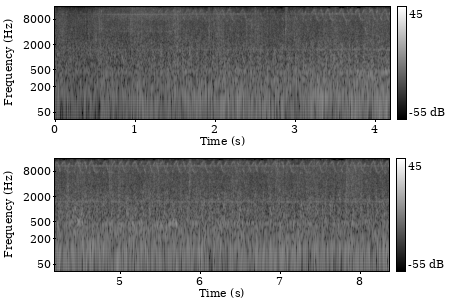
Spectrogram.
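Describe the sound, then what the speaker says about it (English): An enemy gunship helicopter in Metal Gear Solid V thunders overhead, its rotor a loud, steady, continuous drone with rapid blade chop, unbroken for the whole stretch. "That's an enemy gunship."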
